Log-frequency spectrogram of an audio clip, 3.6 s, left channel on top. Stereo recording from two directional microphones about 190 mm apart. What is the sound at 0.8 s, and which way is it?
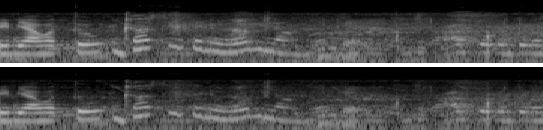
Speech, 40° left (ahead or behind).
